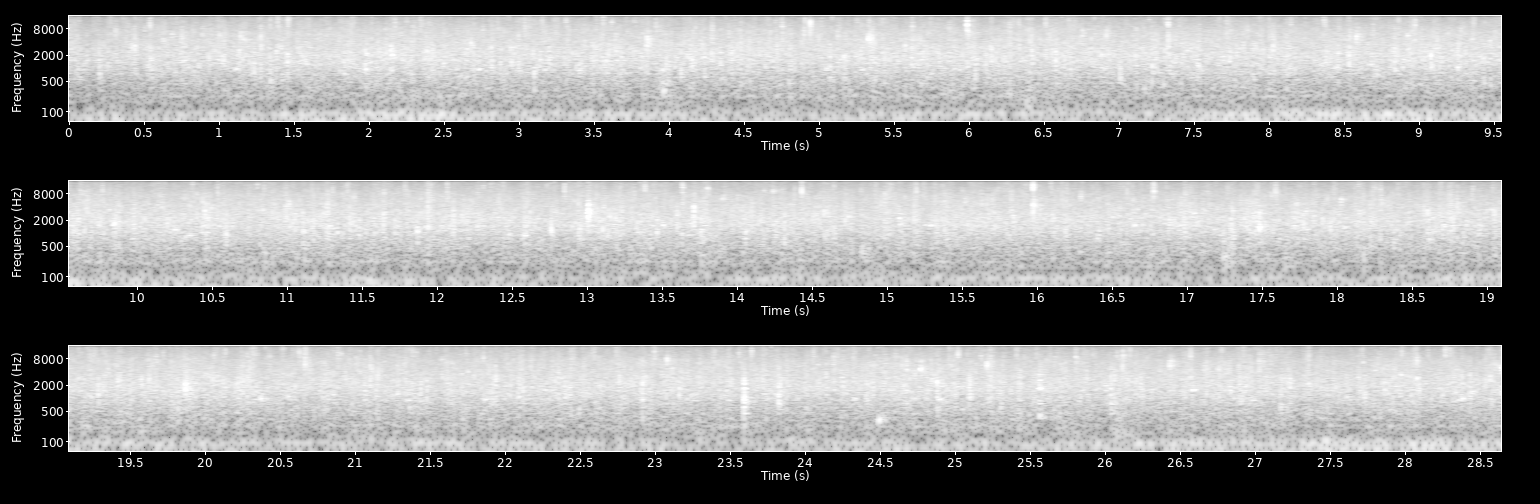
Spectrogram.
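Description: Steady rain-like patter, with many fine ticks over a low rumble.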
